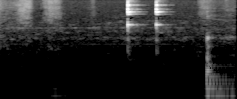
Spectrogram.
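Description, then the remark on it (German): Two sharp, bright clinks of a wedding ring tapping a glass bottle, a short ringing tone each, spaced about a quarter second apart, followed by a low thud or voice-like rumble at the end. “Ich bin mit meinem, mit meinem, mit meinem, mit meinem Ehering gegen meine Glasflasche gestoßen.”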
